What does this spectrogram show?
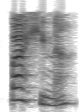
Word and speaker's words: página: palabra estrujula es página página se acentúa en la antepenúltima sílaba página recuerda todas las palabras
